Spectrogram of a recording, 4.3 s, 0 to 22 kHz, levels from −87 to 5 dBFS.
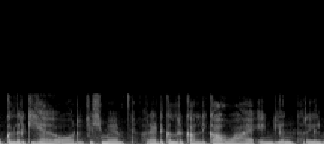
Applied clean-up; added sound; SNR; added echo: none; none; none; none.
